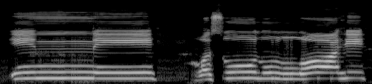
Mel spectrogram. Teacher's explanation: انی میں نون مشدد ہے، اور نون مشدد پر ہمیشہ غنہ ہوتا ہے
